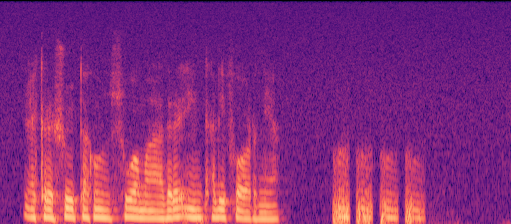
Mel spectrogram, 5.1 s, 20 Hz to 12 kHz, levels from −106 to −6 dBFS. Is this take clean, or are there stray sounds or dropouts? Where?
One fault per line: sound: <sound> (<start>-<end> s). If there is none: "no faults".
sound: laugh (3.3-4.3 s)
